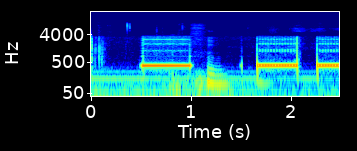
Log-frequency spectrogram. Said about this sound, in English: Sorry, I don't know what's going on with the phone system here. I slammed the phone in your face because you That's what happened.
